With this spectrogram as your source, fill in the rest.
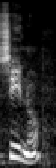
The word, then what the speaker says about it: sino: engino who in English first syllable C second syllable no first syllable has the action sino who in English sino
